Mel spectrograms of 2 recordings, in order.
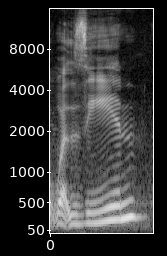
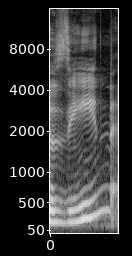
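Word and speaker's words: Xeen: But yeah, it's a visual novel that was developed by Zine, is maybe how you pronounce it. It's X-E-E-N. – Yeah, I have no idea how to say that. – Yeah, so Zine, and published by Square.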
